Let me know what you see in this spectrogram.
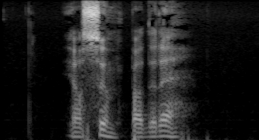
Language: Swedish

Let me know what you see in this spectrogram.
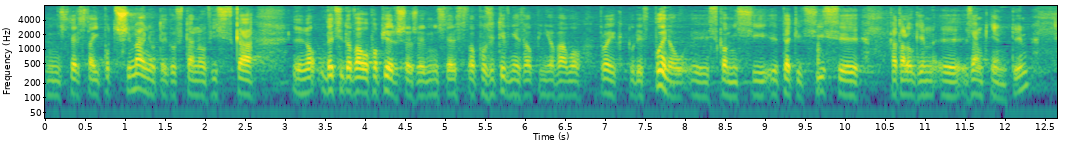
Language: Polish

